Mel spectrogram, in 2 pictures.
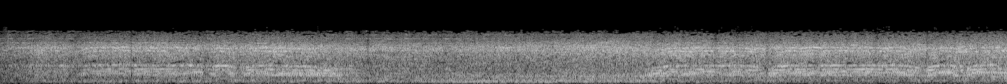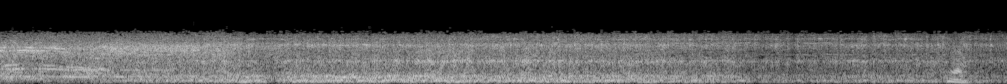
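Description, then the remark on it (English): A train rumbles past with a steady, heavy mechanical roar. Two bursts of tonal, horn-like ringing from its bell rise over it, and the noise eases slightly near the end. “The train was coming closer. I could hear its bell ringing and the crowd's whistle.”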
